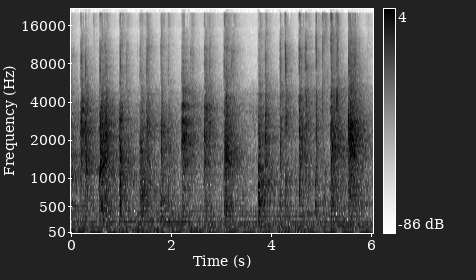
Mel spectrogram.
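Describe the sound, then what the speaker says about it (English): A skip trowel loaded with drywall mud is tapped against a wall in a steady series of about a dozen close, soft slapping taps, heard alone. "once I add it to the trowel, I just tap it on the wall like this"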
